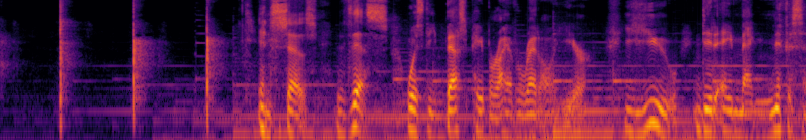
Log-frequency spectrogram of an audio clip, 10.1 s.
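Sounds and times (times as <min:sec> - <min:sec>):
slow clapping: 0:01.6 - 0:02.9
speech: 0:03.2 - 0:10.0.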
